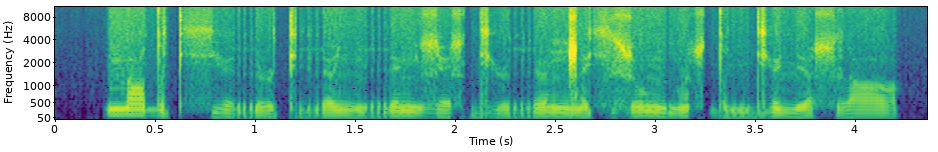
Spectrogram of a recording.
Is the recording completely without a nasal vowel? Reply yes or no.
no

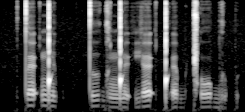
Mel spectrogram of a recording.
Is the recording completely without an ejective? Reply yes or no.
no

